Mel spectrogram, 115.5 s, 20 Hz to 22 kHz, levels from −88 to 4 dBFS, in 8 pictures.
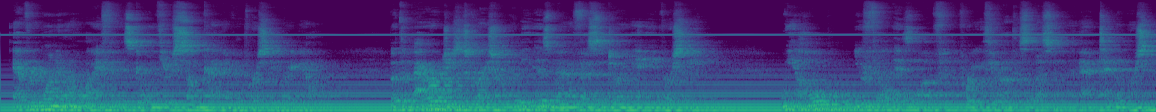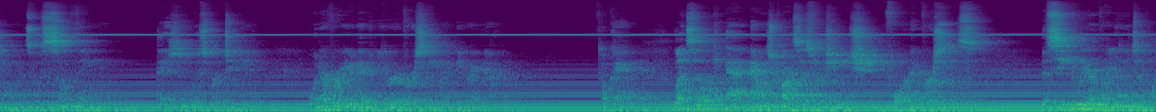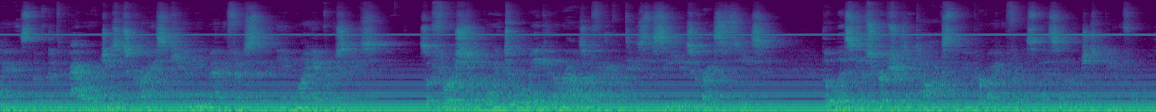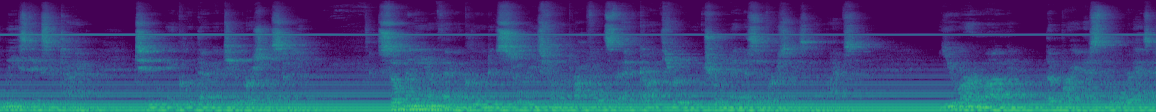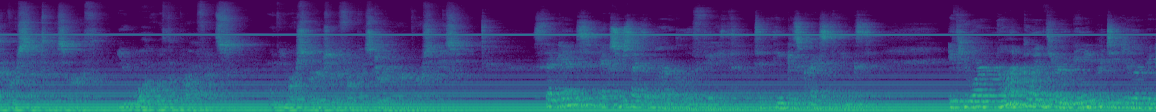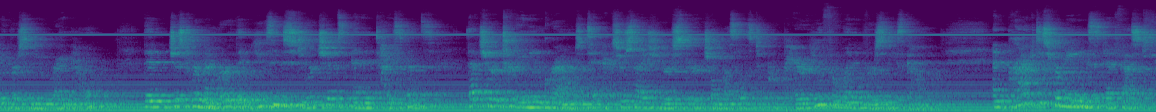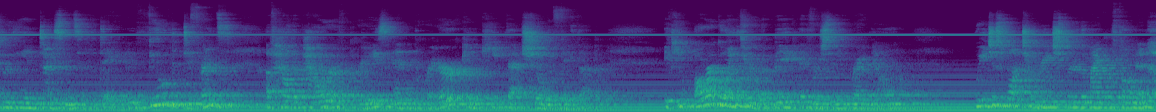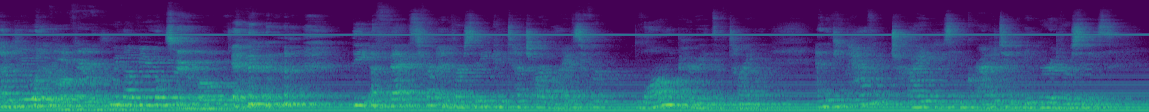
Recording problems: room echo; strong; dies away in 2 s
off-mic speech; far
electrical hum; loud; throughout; 50 Hz, 8 dB below the speech
high-pitched whine; noticeable; throughout; 6 kHz, 15 dB below the speech

